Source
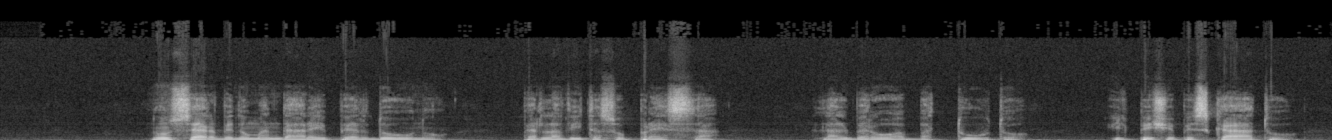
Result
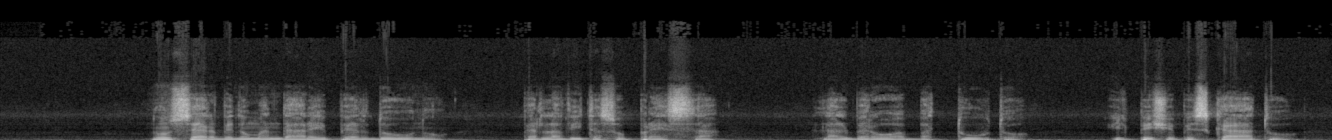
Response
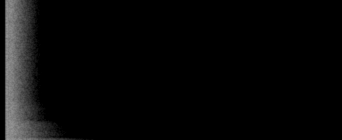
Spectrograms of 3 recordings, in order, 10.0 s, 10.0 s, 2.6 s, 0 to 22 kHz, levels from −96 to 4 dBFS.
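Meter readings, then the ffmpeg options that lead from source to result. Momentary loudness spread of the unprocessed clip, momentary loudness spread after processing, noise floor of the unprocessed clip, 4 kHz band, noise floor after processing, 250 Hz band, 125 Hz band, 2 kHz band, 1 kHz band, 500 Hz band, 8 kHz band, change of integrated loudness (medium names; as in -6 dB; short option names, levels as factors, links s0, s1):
17 LU, 18 LU, -60 dBFS, -1.0 dB, -65 dBFS, -6.5 dB, -5.0 dB, -8.5 dB, -10.0 dB, -10.0 dB, -4.5 dB, -3.5 dB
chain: -filter_complex "[0:a]equalizer=f=400:t=o:w=0.33:g=-10,equalizer=f=800:t=o:w=0.33:g=-7,equalizer=f=1600:t=o:w=0.33:g=-7,equalizer=f=4000:t=o:w=0.33:g=10,acrossover=split=330|3000[s0][s1][s2];[s1]acompressor=threshold=0.0631:ratio=6[s3];[s0][s3][s2]amix=inputs=3:normalize=0,volume=0.562"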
